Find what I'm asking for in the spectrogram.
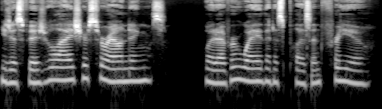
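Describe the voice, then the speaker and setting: A woman guiding a relaxation meditation, speaking softly and soothingly, recorded dry and close as a voice-over. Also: lowish voice, flat delivery, no room sound. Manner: slow, soft and soothing. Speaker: meditation guide.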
